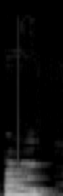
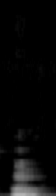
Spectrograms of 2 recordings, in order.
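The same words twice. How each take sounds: First: The b is a hard, firm consonant. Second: The b is soft, with air blown out. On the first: The speaker calls it wrong. "instead of like boo" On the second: The speaker calls it right. "almost like you're you're blowing air out like a hoo sound"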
